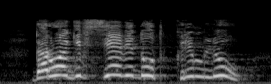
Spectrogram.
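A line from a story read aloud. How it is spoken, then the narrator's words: Sudden shout from hall. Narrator (Russian): вдруг кто-то крикнул в зале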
